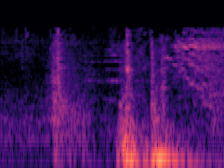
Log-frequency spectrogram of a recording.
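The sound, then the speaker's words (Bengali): A door being opened in a room: soft, faint scraping and knocking noises in a few short bursts, the heavier ones clustered near the end. “দরজা খুলে ঘরের আলো জ্বালল mini.”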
